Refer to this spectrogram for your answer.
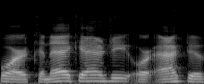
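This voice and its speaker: Very slow pace and fairly even intonation from a male speaker. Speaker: amateur theorist explaining physics ideas. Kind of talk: informal lecture. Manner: halting, with fillers.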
